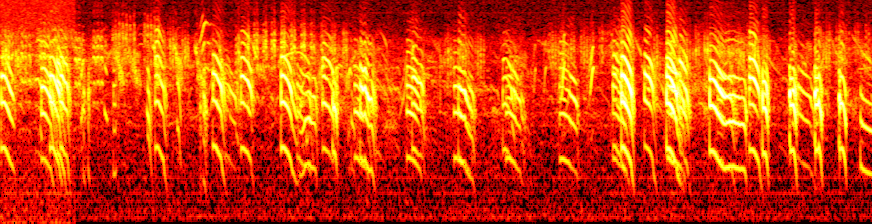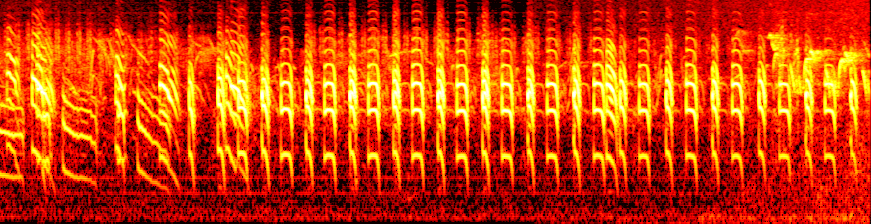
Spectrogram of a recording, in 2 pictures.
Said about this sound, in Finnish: Vähän ennen vappua, kun ensimmäiset pikkulokit saapuvat käkättämään. Siinä on ääntä ja vimmaa, kevään riemua. Pikkulokki on eloisimpia lintuja, mitä ajatella saattaa. Oikea ilmataituri, akrobaatti.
